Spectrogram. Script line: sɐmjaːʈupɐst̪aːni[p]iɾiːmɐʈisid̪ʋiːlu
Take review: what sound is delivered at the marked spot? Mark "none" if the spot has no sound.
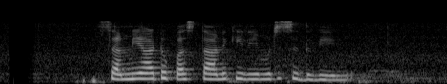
k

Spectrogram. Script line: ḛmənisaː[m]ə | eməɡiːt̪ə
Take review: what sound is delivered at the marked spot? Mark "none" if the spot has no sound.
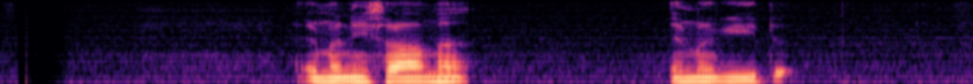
m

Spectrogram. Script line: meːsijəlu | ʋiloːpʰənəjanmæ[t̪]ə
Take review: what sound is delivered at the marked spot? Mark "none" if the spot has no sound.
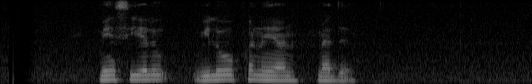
d̪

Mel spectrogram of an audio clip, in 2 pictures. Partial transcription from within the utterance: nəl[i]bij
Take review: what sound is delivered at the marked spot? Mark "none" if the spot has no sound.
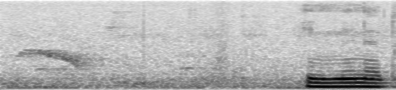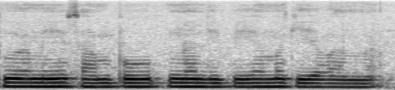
i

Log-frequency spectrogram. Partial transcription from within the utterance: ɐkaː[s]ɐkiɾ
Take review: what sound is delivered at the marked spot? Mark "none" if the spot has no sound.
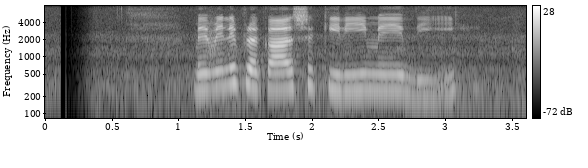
ʃ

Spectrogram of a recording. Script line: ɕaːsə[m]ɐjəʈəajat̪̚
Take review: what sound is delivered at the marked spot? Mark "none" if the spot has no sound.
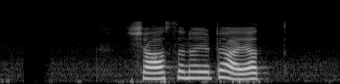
n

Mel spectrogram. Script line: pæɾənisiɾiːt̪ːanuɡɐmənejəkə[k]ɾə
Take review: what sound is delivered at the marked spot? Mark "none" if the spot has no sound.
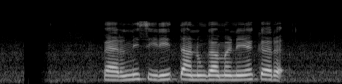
none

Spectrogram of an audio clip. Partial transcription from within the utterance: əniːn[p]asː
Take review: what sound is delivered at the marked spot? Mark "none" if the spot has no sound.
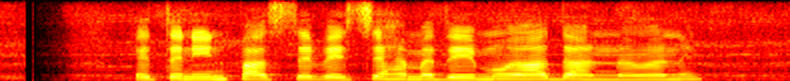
p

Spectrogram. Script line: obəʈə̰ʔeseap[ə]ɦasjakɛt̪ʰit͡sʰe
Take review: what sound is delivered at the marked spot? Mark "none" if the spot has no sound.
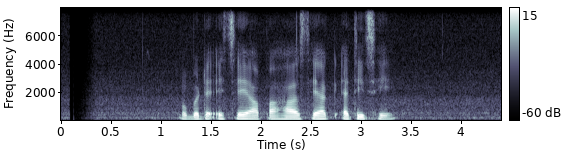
a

